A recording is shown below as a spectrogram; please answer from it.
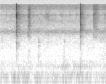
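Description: Near silence with two faint clicks, one about a third of a second in and one about a second and a half in, from fingers handling the pleated paper element of a cut-open oil filter.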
